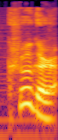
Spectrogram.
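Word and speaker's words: Sharon Kreuger: my name is Sharon Kruger Kruger okay I said it right it sounds like cougar I'm sorry in the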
